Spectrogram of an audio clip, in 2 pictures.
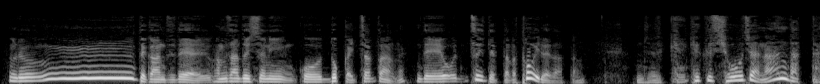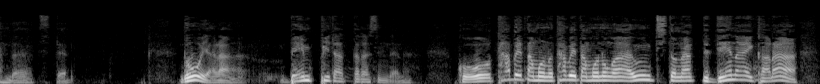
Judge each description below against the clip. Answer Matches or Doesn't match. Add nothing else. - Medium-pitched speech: Matches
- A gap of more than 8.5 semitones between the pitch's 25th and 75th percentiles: Matches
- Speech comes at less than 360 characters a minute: Doesn't match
